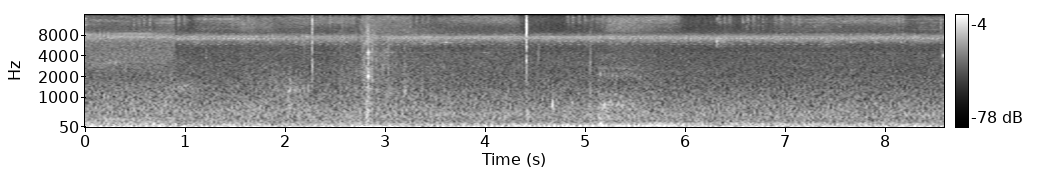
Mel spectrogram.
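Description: Insects trilling steadily at a high pitch over a faint outdoor hiss, with a couple of light clicks a few seconds in.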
